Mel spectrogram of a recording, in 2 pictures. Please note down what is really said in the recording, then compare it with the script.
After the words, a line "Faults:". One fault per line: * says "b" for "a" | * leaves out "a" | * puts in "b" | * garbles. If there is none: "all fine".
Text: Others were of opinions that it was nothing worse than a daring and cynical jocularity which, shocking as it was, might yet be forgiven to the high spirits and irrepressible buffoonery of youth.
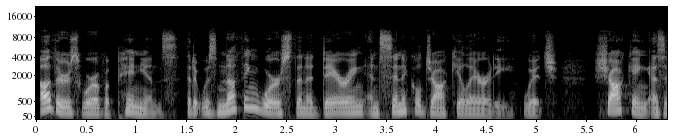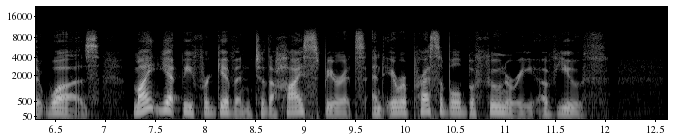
Others were of opinions that it was nothing worse than a daring and cynical jocularity which, shocking as it was, might yet be forgiven to the high spirits and irrepressible buffoonery of youth.
Faults:
all fine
